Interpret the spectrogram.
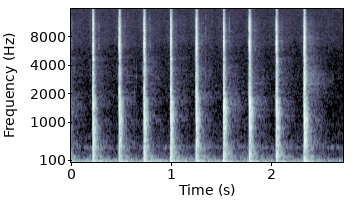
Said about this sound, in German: Arme nach vorne ausstrecken, öffnen und kurz und schnell klatschen.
